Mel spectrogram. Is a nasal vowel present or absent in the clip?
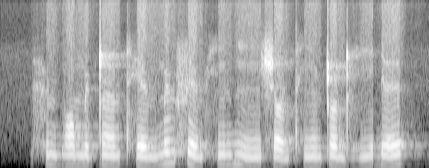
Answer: present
